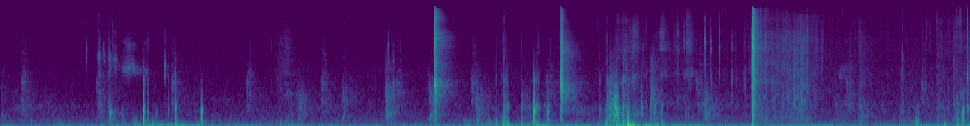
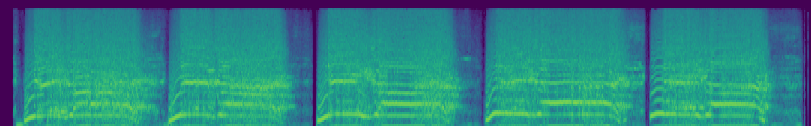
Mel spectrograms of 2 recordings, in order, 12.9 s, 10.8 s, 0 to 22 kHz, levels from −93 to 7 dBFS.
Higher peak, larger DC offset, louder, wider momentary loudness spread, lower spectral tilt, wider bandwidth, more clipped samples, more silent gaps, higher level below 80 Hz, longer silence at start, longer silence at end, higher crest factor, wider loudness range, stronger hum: about the same, -6 dBFS vs -6 dBFS; second, under 0.1% vs 2%; second, -38 LUFS vs -15 LUFS; first, 27 LU vs 7 LU; about the same, -3 dB/octave vs -2 dB/octave; about the same, 16.5 kHz vs 16.5 kHz; neither; neither; second, -46 dBFS vs -40 dBFS; second, 0 s vs 0.15 s; about the same, 0 s vs 0.05 s; first, 36 dB vs 10 dB; first, 11 LU vs 1 LU; neither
